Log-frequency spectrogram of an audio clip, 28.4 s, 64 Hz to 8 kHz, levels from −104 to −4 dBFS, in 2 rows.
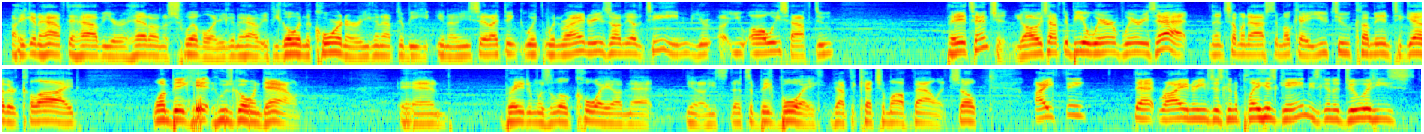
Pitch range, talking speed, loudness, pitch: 140-175 Hz, 255 wpm, -24 LUFS, 155 Hz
